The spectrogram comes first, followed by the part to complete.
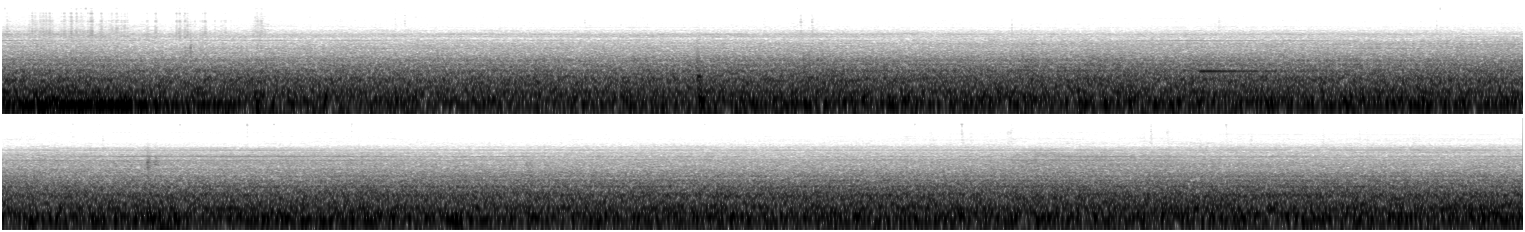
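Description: Jet airliner cabin noise heard over the wing during takeoff: the engines at takeoff thrust give a loud, steady low rumble, heaviest in the first couple of seconds on the runway, then holding steady as the plane climbs out.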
